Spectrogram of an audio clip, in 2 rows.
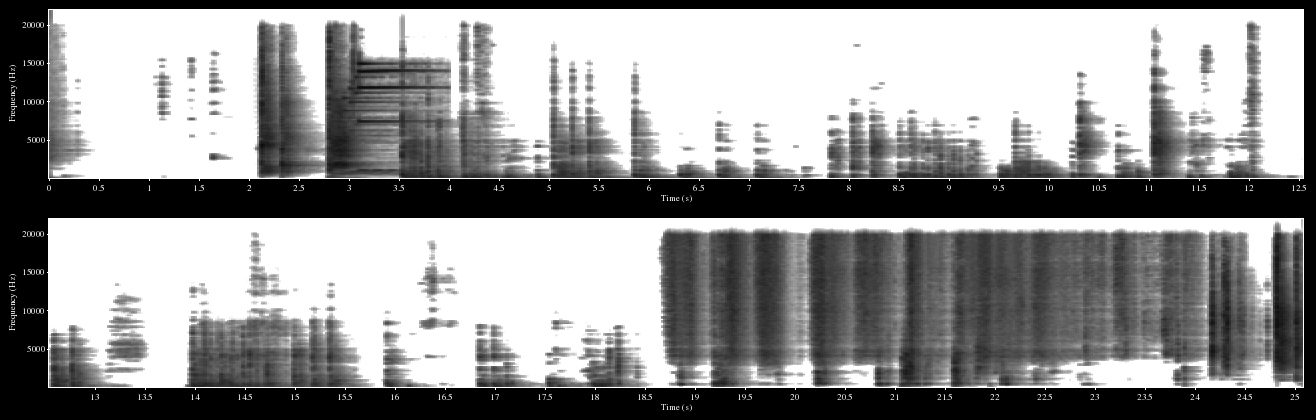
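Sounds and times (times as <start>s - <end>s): plastic toy pieces clattering: 20.3s - 25.0s.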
